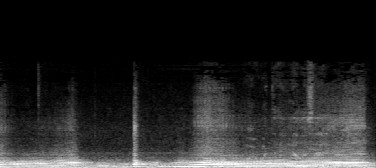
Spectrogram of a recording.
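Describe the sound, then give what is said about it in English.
A BMW with loud aftermarket exhausts revs, its engine note a sustained, throaty harmonic drone that swells and climbs again in the second half. “Someone has put I'm really, really go fast exhausts on a BMW and a little spoiler on the back because why not?”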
